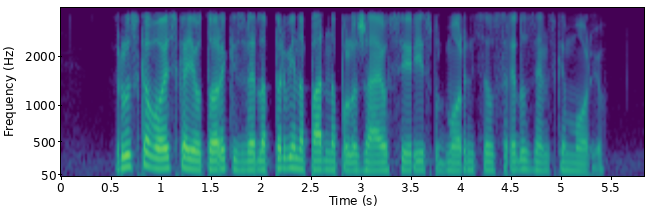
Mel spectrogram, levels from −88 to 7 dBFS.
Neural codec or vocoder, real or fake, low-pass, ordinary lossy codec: none; real; 3.6 kHz; none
